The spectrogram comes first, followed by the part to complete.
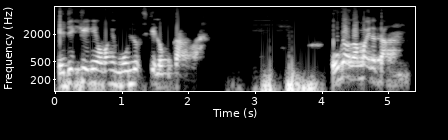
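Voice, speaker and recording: Malaysian preacher, man, middle-aged, mosque talk, husky tone, playful and animated. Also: a little high, moderate pace, dull audio. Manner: animated, joking storyteller, acts out people. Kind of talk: mosque religious lecture.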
